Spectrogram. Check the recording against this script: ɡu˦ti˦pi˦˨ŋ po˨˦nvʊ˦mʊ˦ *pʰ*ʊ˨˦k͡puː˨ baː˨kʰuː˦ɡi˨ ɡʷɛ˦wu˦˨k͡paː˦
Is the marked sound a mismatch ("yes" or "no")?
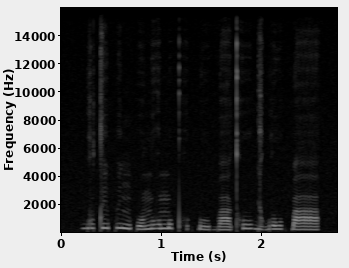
no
